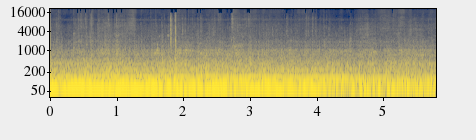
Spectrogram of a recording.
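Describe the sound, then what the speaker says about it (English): A 1974 Dodge Charger SE with a 440 engine running while driving, giving a steady, loud low rumble from inside the car with a few brief knocks over it. "what a great running and driving car."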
